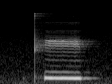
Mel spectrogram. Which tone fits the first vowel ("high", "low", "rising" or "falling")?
low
